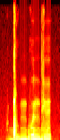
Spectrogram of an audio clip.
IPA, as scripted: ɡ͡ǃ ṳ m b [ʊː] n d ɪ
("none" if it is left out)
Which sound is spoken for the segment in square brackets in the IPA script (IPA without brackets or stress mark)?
ʊ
